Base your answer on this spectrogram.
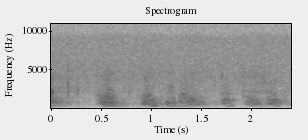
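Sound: dogs barking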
